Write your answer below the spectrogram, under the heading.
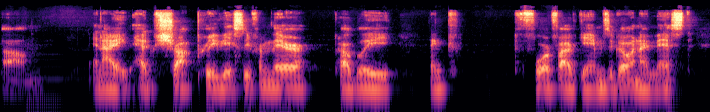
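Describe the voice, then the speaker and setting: Faint music plays in the background behind a man speaking at a moderate pace. His pitch is very deep and low, and his intonation is monotone and flat. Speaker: guest. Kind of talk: interview answer. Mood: relaxed, amused. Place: home room. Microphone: video call.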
